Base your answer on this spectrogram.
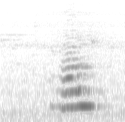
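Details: Zeusy the Pit Bull, told the chicken is gone, utters a soft, short howl that swells slightly upward and ends abruptly after about half a second.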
